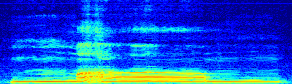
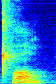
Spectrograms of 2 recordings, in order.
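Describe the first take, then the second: First: The word is sounded out slowly and effortfully. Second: The word is said quickly and smoothly. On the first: The reader is still decoding with effort. "At first, it's a very laborious process" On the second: The reader decodes the word automatically. "Then it becomes automatic"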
